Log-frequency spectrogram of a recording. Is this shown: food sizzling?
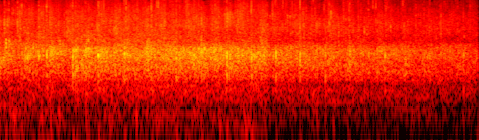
no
